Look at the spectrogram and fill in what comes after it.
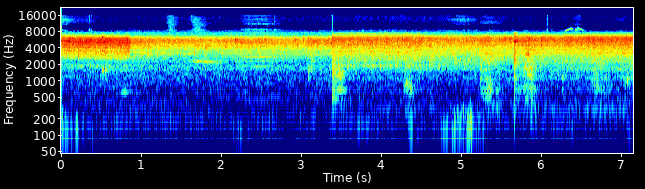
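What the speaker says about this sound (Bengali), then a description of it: "ওই একই কড়াতে আবার দিয়ে দেবো বেশ খানিকটা সর্ষের তেল। দিয়ে দিচ্ছি আদা রসুন ও পেঁয়াজের পেস্ট।" Ginger, garlic and onion paste sizzles steadily in hot mustard oil in a wok, a dense continuous frying hiss with occasional scrapes and stirring knocks close by, no voices.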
